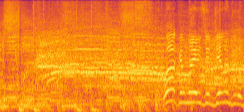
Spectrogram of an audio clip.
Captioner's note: audience screams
